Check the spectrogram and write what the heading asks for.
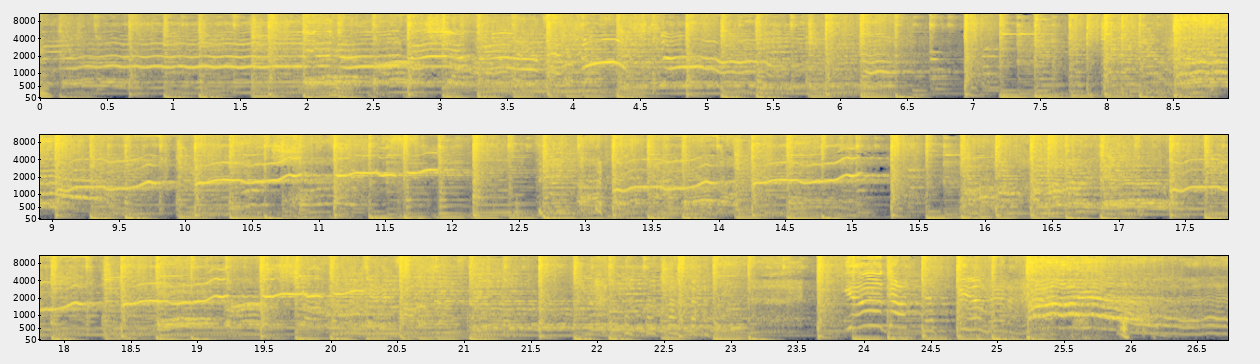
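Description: A full pop band plays steadily while a female voice climbs into extremely high, piercing whistle-register runs, darting up in quick ornamented flourishes above the dense, loud accompaniment.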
